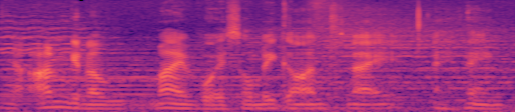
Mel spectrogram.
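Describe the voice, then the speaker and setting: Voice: medium pitch, flat delivery, fast, loud music behind the voice. A podcast co-host of unclear sex in casual chat with friends.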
